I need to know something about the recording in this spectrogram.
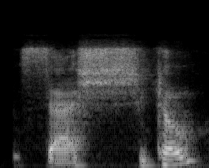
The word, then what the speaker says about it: sashiko: I am so sorry if I say this wrong, but like sashiko, and whip stitches. Ah. So it's spelled sash and then IKO. So I don't know.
